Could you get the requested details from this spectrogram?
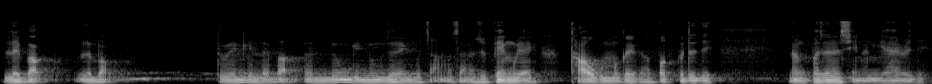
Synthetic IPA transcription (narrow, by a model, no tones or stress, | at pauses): lɐjbak̚lɐjba̰k̚ | tuɾenɡilɐjbak̚nuŋɡinuŋzɐɾeŋbɐt͡ʃa̰mɐ̰sa̰nɐs̬upʰeŋɾijajtʰa̰wɡumɐkajɡapɐk̚pɐdɐdi | nʔɐŋpʰazanɐseŋanɡihajɾɐdi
